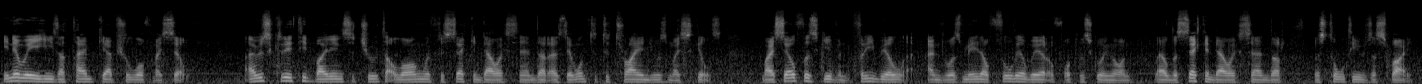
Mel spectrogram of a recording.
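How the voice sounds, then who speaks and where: A man playing a secretive, guarded synth copy of a Soviet spy in a game mod, explaining in a measured way. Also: on the low side, natural voice, poor audio. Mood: guarded, explanatory. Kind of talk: scripted game mod dialogue. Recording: noticeable background noise.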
